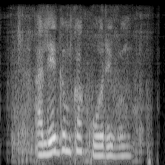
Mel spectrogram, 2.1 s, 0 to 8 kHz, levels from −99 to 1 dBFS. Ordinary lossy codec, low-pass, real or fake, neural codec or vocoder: AAC, 48 kbps; 7.2 kHz; fake; codec, 16 kHz, 4.8 kbps, FACodec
